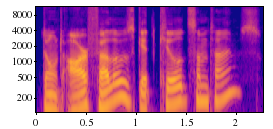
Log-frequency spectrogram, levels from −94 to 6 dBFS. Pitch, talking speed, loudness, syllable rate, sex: 160 Hz, 160 wpm, -18 LUFS, 5.1 syllables/s, male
